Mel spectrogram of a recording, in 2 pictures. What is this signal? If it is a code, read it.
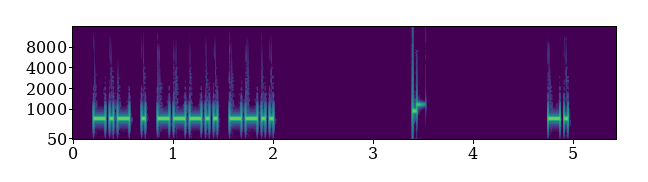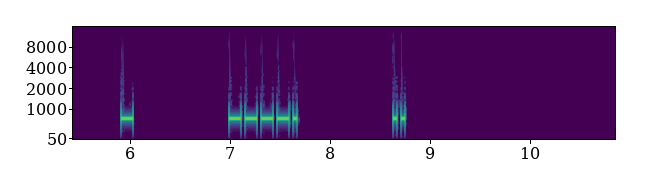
Morse code, heard as a keyed tone, about 31 wpm, spaced as for 13 wpm, 700 Hz. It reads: KE8Z NT9I
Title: USA Call Signs - 4 Characters - 8x Character Spacing - 30wpm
